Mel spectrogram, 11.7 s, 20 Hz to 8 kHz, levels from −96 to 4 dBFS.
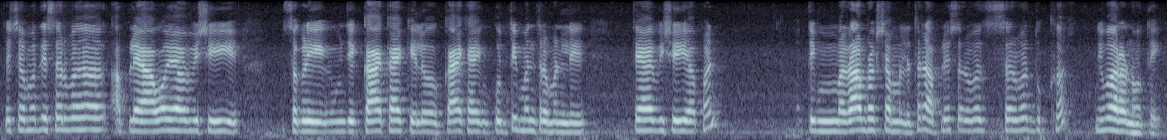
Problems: none marked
